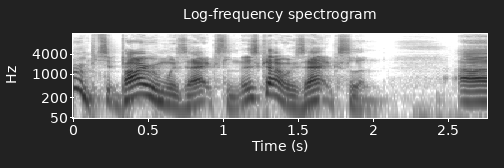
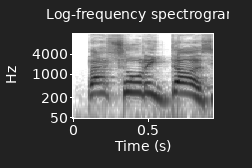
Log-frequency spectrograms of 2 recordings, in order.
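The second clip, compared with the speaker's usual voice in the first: usual speaking voice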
